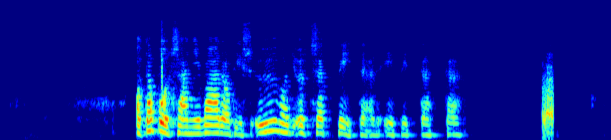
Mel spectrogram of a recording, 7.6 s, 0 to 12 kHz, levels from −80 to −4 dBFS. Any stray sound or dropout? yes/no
yes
